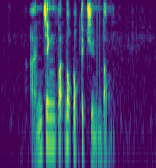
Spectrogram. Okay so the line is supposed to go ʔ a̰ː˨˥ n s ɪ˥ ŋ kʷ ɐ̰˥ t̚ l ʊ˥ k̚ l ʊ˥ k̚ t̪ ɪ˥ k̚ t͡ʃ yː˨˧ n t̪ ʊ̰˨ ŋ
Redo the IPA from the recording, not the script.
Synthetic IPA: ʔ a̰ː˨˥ n t͡s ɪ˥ ŋ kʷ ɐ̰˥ t̚ l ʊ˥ k̚ l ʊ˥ k̚ t̪ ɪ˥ k̚ t͡ʃ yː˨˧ n t̪ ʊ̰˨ ŋ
